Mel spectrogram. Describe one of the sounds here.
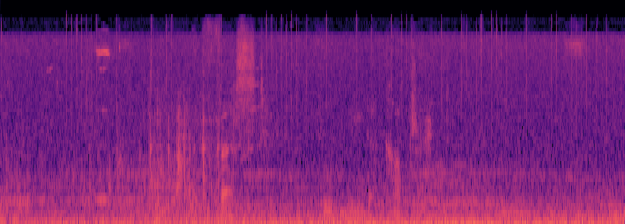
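An elderly man speaks in a low, slow voice.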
